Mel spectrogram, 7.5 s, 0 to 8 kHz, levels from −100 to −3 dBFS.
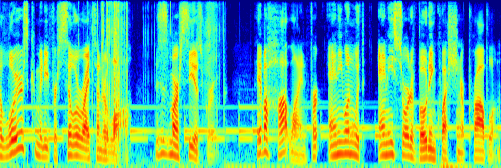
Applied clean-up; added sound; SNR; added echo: none; Crack; 15 dB; none.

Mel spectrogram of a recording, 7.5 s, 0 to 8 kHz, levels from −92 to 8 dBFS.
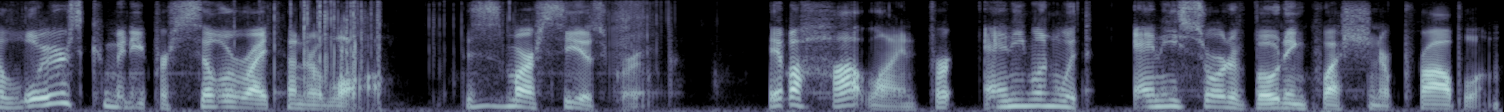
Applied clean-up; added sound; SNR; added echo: neural diffusion model UNIVERSE++.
